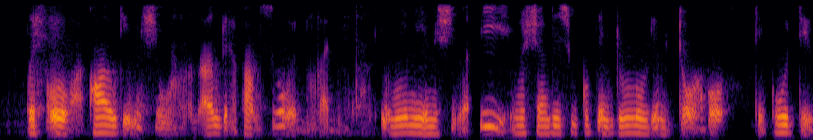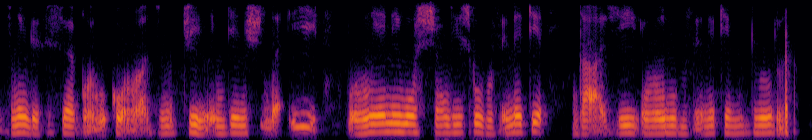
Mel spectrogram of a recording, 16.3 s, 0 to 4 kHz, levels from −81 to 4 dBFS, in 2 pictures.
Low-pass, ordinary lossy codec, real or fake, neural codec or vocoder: 3.6 kHz; Opus, 24 kbps; fake; autoencoder, 22.05 kHz, a latent of 192 numbers a frame, VITS, trained on one speaker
